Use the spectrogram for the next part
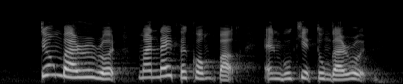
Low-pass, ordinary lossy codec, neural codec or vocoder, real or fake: none; none; none; real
